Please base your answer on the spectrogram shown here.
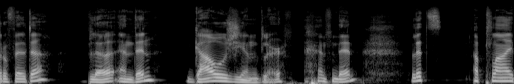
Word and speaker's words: Gaussian: Gaussian. I know I pronounce it wrong. It should be Gaussian.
